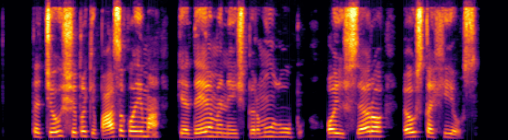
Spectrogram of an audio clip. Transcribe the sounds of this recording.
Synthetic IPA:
t̪ɐt͡ʃʲɛʊʃʲɪt̪oːkʲɪpɑːsɐkoːjɪmɑː | ɡʲɛɾʲd̪ʲeːjoːmʲɛnʲɛɪʃpʲɪɾmuːlˠuːpu | oːɪʃsʲɛɾoː | ɛʊst̪ɐxʲɪjɛʊs

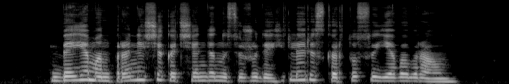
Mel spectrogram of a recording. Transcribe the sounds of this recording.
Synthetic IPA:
bʲɛjɛmɐnpɾɑnʲɛʃʲeːkɐt̪ʃʲɛnʲd̪ʲiɛnːʊsʲɪʒʊd̪ʲeːɣʲɪt̪ʲlʲɛɾʲɪskɐɾt̪ʊsʊjiɛʋɐbɾɑˑʊn

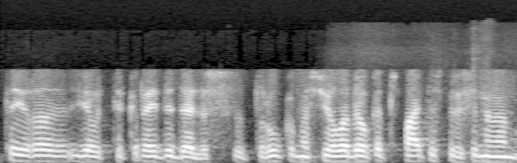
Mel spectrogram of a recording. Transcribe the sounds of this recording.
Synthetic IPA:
t̪ɐɪiːɾɐjɛʊt̪ʲɪkɾɐɪd̪ʲɪd̪ʲɛlʲɪst̪ɾuːkʊmɐsjuoːlˠɐbʲɛʊkɐt̪pɑːt̪ʲispʲɾʲɪsʲɪmʲɛnɐm

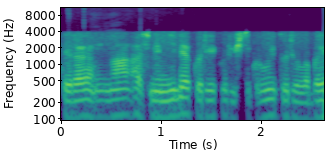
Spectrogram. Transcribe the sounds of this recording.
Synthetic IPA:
t̪ɐɪiɾɐnɐɐsʲmʲɛnʲiːbʲeːkʊɾʲiːkʊɾʲɪɪʃt̪ʲɪkɾuːjʊt̪ʊɾʲɪlˠɐbɐɪ

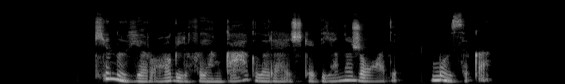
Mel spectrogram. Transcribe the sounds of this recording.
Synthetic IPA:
kʲʰɪnuɣʲɛɾɔːɡlʲɪfɐɪɐŋkɑːklˠoːɾʲʔæˑɪʃʲkʲɛʋʲiɛnɐʒoːd̪ʲɪ | mʊzʲɪkɐ̰

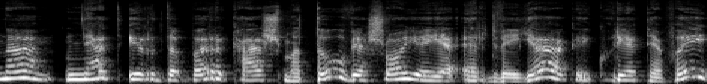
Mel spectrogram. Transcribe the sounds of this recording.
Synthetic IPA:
nɐnʲɛt̪ɪrd̪ɐbɐrkɑːɐʃmɐt̪ɐʊʋʲiɛʃoːjoːjɛʔɛɾʲd̪ʲʋʲeːjɛkɐɪkʊɾʲiɛt̪ʲeːʋɐɪ

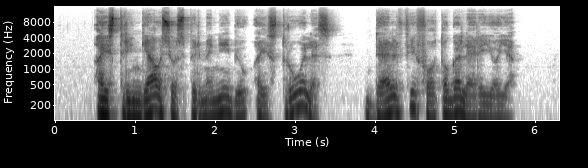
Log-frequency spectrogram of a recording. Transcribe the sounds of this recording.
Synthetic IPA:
ɐɪsʲt̪ʲɾʲɪŋʲɡʲæˑʊsʲoːspʲɪɾʲmʲɛnʲiːbʲuːɐɪst̪ɾuɔlʲeːs | d̪ʲɛlʲfʲiːfɔt̪oːɡɐlʲɛɾʲɪjoːjɛ

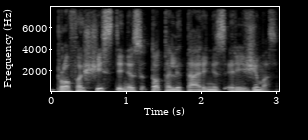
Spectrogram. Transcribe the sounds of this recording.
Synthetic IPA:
pɾoːfɐʃʲɪsʲt̪ʲɪnʲɪst̪ot̪ɐlʲɪt̪ɑːɾʲɪnʲɪsɾʲɛʒʲɪmɐs

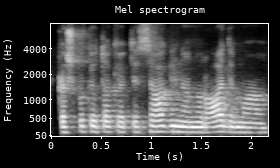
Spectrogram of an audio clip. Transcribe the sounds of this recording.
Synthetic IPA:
kɐʃkoːkʲoːt̪oːkʲoːt̪ʲiɛsʲoːɡʲɪnʲoːnʊɾoːd̪ʲimoː

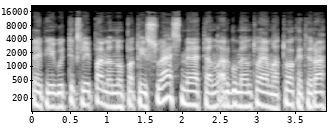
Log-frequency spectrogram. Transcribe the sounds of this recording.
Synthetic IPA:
t̪ɐɪpjɛɪɡʊt̪ʲɪksʲlʲɛɪpɑːmʲɛnʊpɐt̪ɐɪsuːæːsʲmʲɛt̪ʲɛnɐ̰rɡʊmʲɛnt̪uɔjɛmɐt̪uɔkɐt̪iːɾɐ

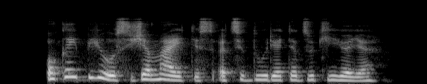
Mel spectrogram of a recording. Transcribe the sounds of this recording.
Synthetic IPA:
oːkɐɪpjuːsʒʲɛmɐɪt̪ʲɪsɐ̰t̪ʲsʲɪd̪uːɾʲeːt̪ʲɛd̪zʊkʲɪjoːjɛ

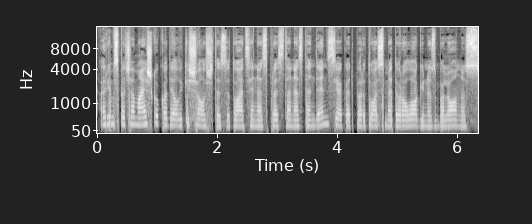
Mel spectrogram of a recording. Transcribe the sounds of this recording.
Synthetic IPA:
ɐɾjʊmspɐt͡ʃʲɛmɐɪʃkʊkoːd̪ʲeːlˠɪkʲɪʃʲoːlˠʃʲɪ̥t̪ɐsʲɪt̪ʊɑːt̪sʲɪjɛnʲɛspɾɐsʲt̪ɐnʲɛst̪ʲɛnʲd̪ʲɛnʲt̪sʲɪjɛkɐt̪pʲɛɾt̪uɔsmʲɛt̪ʲɛɾoːlˠoːɡʲɪnʲʊs̬bɐlʲoːnʊs

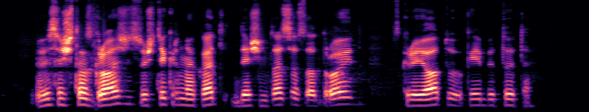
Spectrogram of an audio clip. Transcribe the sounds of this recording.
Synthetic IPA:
ʋʲɪsɐʃʲɪ̥t̪ɐs̬ɡɾoːʒʲɪsʊʃʲt̪ʲɪkɾʲɪnɐkɐt̪d̪ʲɛʃʲɪmt̪ɐsʲɛsɐnd̪ɾɔɪd̪ | skɾʲɐjoːt̪uːkɐɪbʲɪt̪ʊt̪ʲɛ

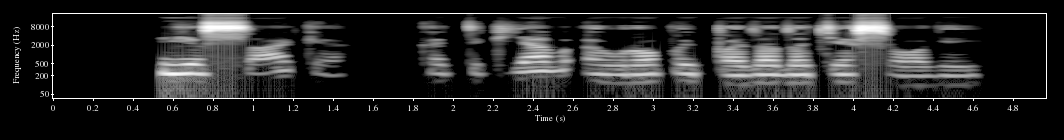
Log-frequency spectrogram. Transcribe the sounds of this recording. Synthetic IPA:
jɪsːɑːkʲeː | kɐt̪t̪ːʲɪkjæʋɛʊɾɔpɐɪpɑd̪ʲɛd̪ɐt̪ʲiɛsʲoːɡʲɛɪ

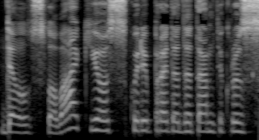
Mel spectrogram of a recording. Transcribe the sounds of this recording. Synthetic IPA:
d̪ʲeːlˠslˠoːʋɑːkʲɪjoːskʊɾʲɪpɾɑːd̪ʲɛd̪ɐt̪ɑmt̪ʲɪkɾʊs

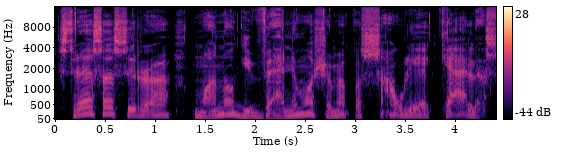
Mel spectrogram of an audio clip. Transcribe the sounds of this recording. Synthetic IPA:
sʲt̪ʲɾʲæːsɐsiːɾɐmɑːnoːɡʲiːʋʲæːnʲɪmoːʃʲɛmʲɛpɐsɑ̰ˑʊlʲijɛkʲæːlʲɛs

